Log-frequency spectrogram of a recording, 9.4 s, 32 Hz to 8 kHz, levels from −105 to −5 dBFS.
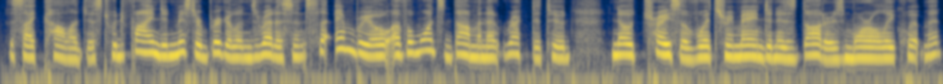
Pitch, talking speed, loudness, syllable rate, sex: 210 Hz, 160 wpm, -18 LUFS, 5.2 syllables/s, female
